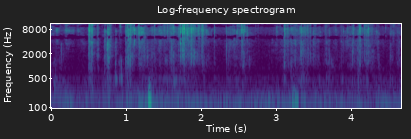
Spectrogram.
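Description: Chalk-covered fingertips and palms crush and rub brittle, dry chunks of white magnesium carbonate gym chalk and powder in a dark bowl. A continuous soft, crumbly crunching and crinkling rumbles low, with brief bright crackles. Two sharper, louder crunches stand out as pieces break.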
